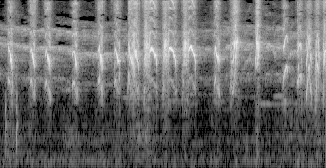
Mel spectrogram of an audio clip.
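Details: Quick sequence of high, sharp chips and short whistled notes from an olive-backed sunbird, spaced a fraction of a second apart, used as masteran training song.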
